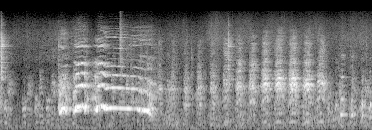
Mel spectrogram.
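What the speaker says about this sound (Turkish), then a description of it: "Kırmızı tavuklar, horozlar." Red chickens and roosters at a small animal show crow and cluck in a drawn-out, close and fairly loud call, followed by a run of rhythmic repeated clucks.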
